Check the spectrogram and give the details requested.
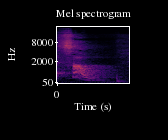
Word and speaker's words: Saulo: paulo também era sal a pronúncia correta de saulo é sal e ele fala né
